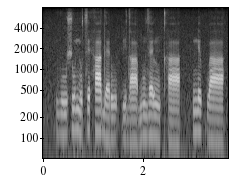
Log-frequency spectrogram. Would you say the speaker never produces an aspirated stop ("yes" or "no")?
no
